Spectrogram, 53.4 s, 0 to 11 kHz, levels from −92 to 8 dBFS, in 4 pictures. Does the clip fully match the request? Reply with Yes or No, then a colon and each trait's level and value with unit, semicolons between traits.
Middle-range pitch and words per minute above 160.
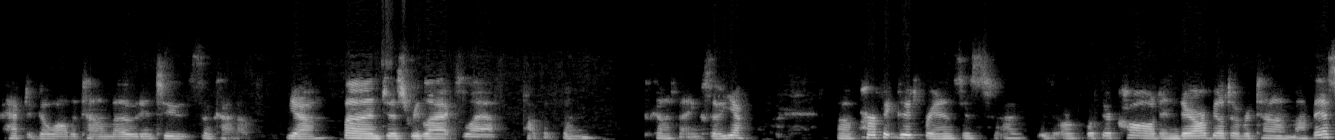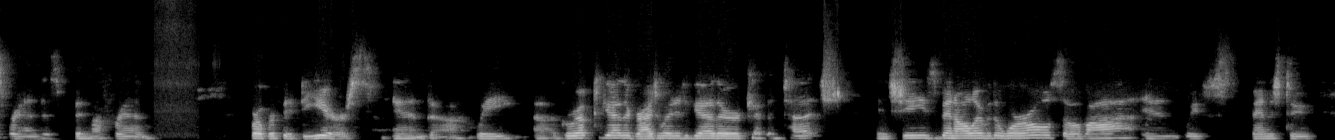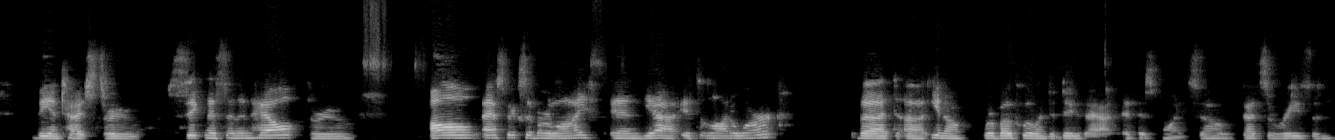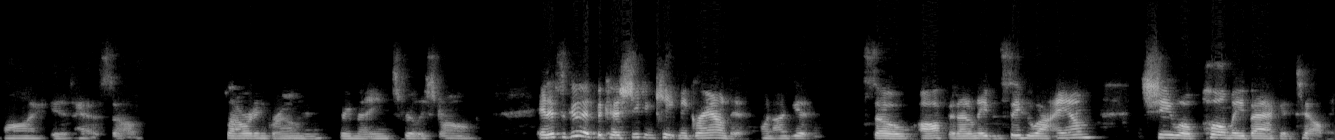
Yes: medium, 180 Hz; average, 175 wpm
